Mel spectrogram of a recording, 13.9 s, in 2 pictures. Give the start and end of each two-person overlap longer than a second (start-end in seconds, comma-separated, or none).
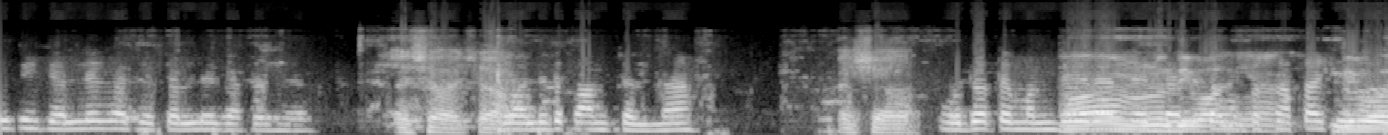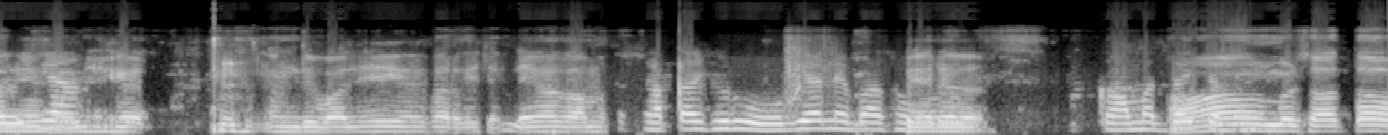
5.3-7.3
